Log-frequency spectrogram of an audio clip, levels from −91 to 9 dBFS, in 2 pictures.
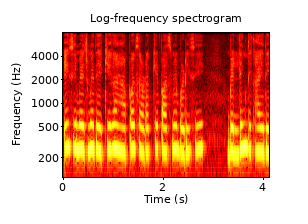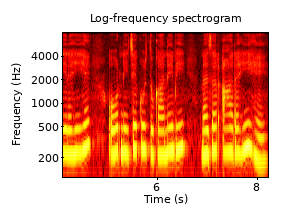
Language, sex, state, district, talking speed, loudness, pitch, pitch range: Hindi, female, Rajasthan, Jaipur, 190 wpm, -15 LUFS, 250 Hz, 235-265 Hz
